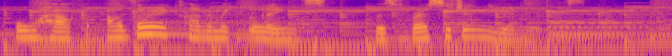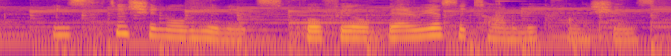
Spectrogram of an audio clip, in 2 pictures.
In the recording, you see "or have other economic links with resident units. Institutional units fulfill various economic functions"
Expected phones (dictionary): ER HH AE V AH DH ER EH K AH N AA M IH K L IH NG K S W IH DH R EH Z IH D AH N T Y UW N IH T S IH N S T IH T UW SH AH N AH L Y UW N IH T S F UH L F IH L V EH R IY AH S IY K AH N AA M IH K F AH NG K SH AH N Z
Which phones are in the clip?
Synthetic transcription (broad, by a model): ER HH AE V AH DH ER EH K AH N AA M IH K L IH NG K S W IH DH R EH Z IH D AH N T Y UW N IH T S IH N S T IH T UW SH AH N AH L Y UW N IH T S F UH L F IH L V EH R IY AH S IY K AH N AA M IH K F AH NG K SH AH N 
